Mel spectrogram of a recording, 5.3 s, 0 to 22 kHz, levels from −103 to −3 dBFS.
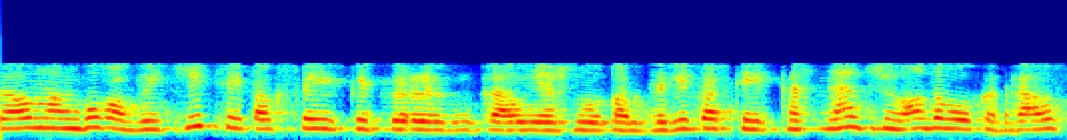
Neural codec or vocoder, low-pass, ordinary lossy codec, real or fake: codec, 16 kHz, 2 kbps, FreqCodec, smaller model; 7.2 kHz; AAC, 16 kbps; fake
